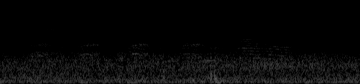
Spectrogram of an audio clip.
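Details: Two distant ravens on separate trees call to each other on a foggy 2-degree morning, giving harsh, nasal caws about every half second over a steady background hiss.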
